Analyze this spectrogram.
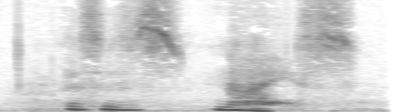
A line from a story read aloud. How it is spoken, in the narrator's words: Lady Obsidian said softly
